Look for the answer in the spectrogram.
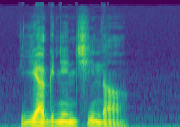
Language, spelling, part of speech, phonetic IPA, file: Polish, jagnięcina, noun, [ˌjäɟɲɛ̇̃ɲˈt͡ɕĩna], Pl-jagnięcina.ogg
